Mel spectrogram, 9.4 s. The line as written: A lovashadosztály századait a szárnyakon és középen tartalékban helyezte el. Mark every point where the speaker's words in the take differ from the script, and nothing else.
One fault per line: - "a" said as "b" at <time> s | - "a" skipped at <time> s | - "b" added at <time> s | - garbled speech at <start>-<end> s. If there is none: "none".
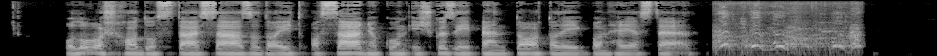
none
